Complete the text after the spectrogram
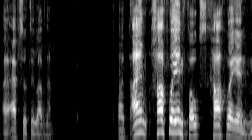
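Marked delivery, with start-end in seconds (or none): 2.3-5.0 excited announcement. Real, not acted. Excitedly announcing progress to viewers.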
